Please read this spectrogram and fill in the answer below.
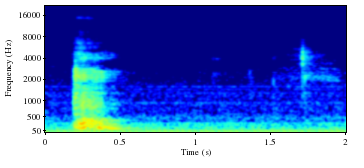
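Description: A man clears his throat once, briefly, about a quarter second in, followed by faint room tone.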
